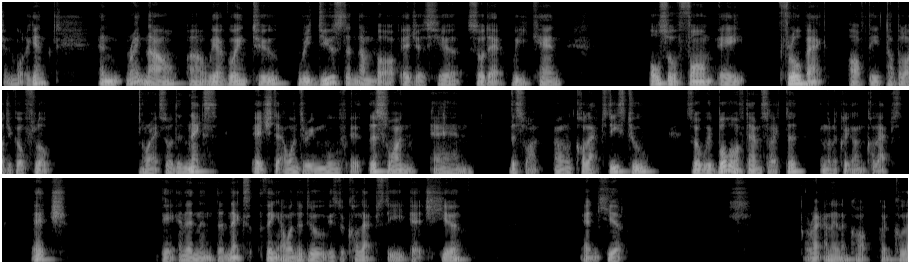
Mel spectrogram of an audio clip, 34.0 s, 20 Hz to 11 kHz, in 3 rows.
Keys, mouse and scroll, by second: 15.5 click, 17.5 shift+click, 22.0 click, 28.3-30.2 drag, 30.8 shift+click, 33.8 click.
